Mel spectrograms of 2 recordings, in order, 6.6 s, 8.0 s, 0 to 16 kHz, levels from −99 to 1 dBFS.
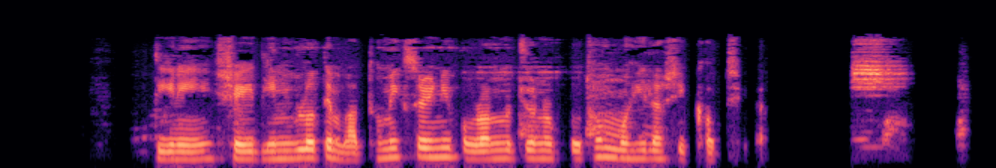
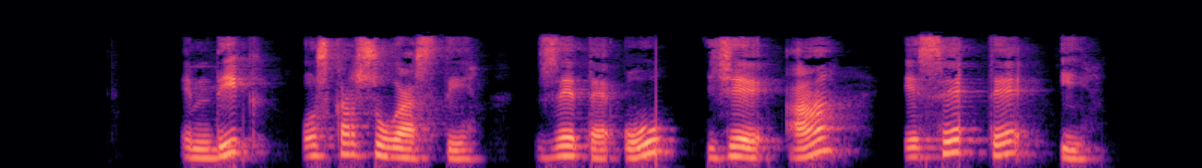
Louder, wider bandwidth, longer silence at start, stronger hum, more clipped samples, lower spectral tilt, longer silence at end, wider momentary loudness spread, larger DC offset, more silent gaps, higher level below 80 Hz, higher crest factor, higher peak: first, -19 LUFS vs -22 LUFS; about the same, 8 kHz vs 8.2 kHz; second, 1.05 s vs 1.2 s; neither; neither; about the same, -4.5 dB/octave vs -4 dB/octave; second, 0.2 s vs 0.75 s; about the same, 13 LU vs 14 LU; neither; first, 4.99-5.03 s, 5.13-5.66 s, 6.11-6.36 s vs 1.96-2.01 s, 3.44-3.56 s, 5.85-6.01 s; about the same, -64 dBFS vs -64 dBFS; about the same, 18 dB vs 22 dB; about the same, -2 dBFS vs -2 dBFS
